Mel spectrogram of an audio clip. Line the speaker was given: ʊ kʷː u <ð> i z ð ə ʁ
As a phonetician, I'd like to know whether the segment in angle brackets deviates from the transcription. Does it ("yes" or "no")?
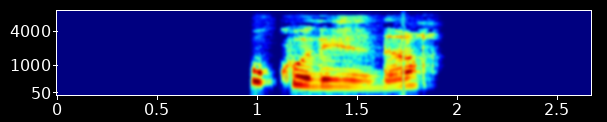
no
